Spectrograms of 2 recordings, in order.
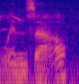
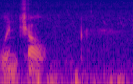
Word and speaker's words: Wenzhou: Just little simple things like understanding that the ZH, words starting with ZH or having a ZH in them, the ZH is pronounced a J or a Ch sound, not a Z sound.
